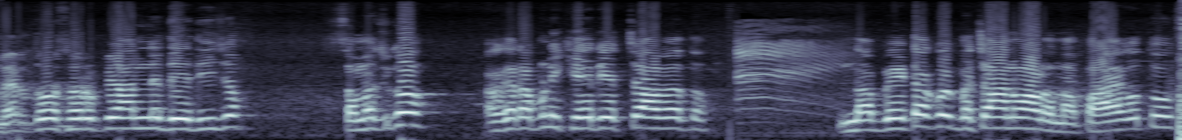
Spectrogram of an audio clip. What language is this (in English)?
Hindi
